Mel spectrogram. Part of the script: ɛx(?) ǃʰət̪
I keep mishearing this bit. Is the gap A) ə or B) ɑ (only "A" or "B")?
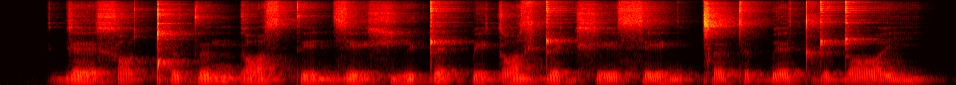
B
